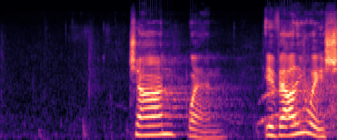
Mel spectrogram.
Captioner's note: audience cheering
